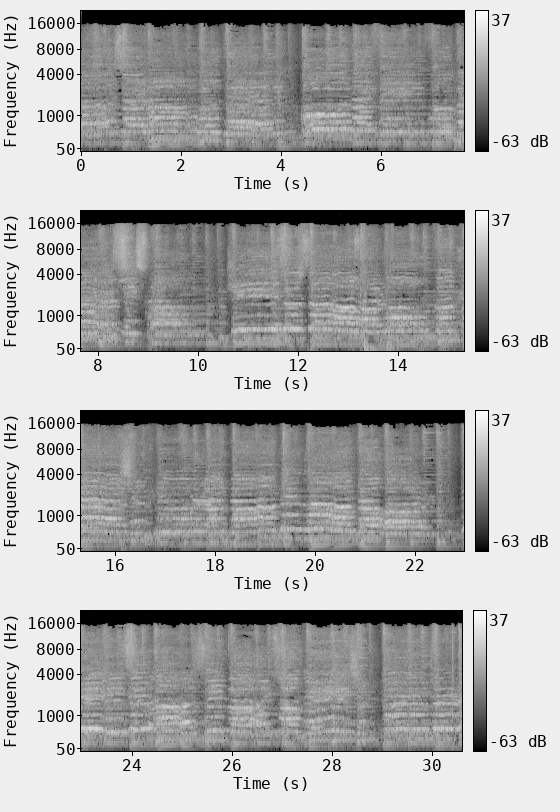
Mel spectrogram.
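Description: Choral Christian music: a choir singing sustained, legato phrases.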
